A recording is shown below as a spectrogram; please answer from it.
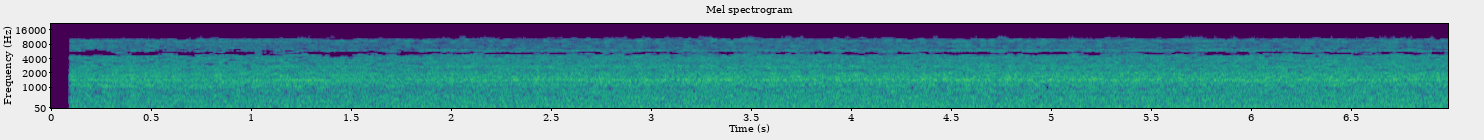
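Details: Diesel engine in runaway: loud, steady high-speed roar that keeps running even with the ignition key off; remedy is blocking the air intake.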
